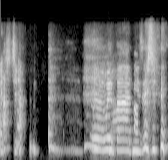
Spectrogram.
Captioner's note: laughter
